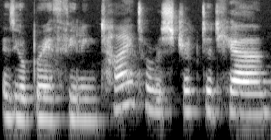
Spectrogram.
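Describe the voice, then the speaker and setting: A woman with a fairly high, husky voice that often drops into creak. She guides a mindful body scan gently, leaving unhurried pauses between short, breathy phrases. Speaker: mindful movement instructor.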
